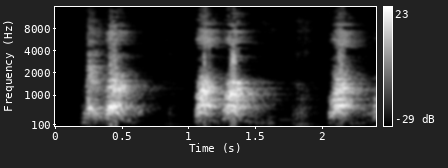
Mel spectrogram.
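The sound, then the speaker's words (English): The speaker's female dog barks three times, loud, roughly once a second, with short pauses between the barks and no voices. “At least my dog shut up and stopped pissing on stuff.”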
